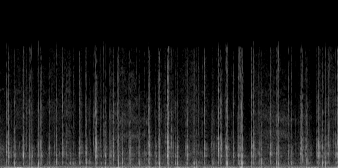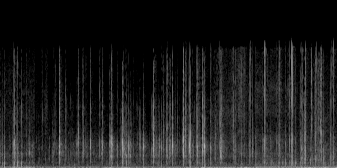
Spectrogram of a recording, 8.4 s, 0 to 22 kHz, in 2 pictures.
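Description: Fingertips rapidly bash the buttons of a black PS4-style plastic gamepad. A dense, fast stream of short, dry plastic clicks and taps with bright edges runs throughout, over a faint steady low hum, and each click cuts off almost instantly.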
